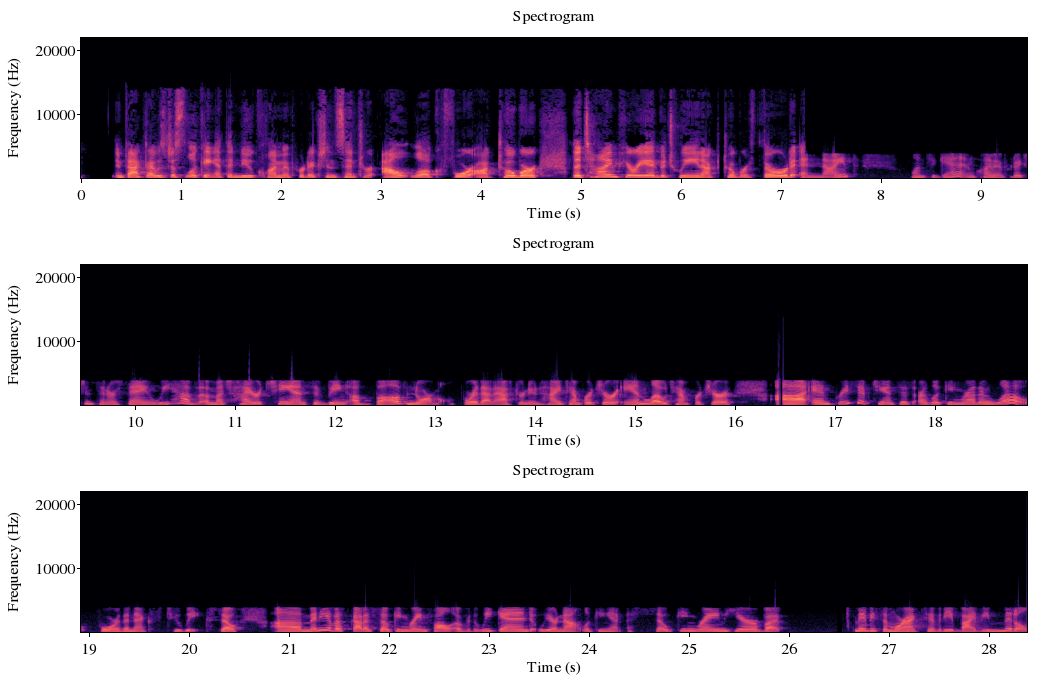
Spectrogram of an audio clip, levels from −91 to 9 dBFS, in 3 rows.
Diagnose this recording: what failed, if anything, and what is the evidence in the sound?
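Short silences cut the speech at 6.38 s (61 ms, just after "the time period between"), 16.44 s and 26.49 s (48 ms each). This is a codec-stage gap at a join of encoded pieces, from untrimmed encoder delay every 10 s.

From 7.24 s the speech turns dull and quieter, about 10 dB down, with nothing above 3.8 kHz and new noise about 45 dB below. The input likely switched to a poorer device.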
